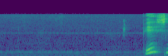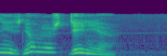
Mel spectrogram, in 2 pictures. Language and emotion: Russian, positive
